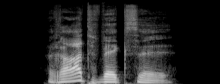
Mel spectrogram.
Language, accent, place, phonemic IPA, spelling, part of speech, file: German, Germany, Berlin, /ˈʁaːtˌvɛksl̩/, Radwechsel, noun, De-Radwechsel.ogg
- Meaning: wheel change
